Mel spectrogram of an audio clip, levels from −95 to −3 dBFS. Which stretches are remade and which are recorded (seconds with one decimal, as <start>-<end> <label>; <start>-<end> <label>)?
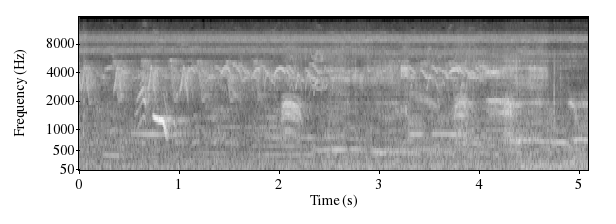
0.0-2.5 recorded; 2.5-3.3 remade; 3.3-4.0 recorded; 4.0-5.1 remade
